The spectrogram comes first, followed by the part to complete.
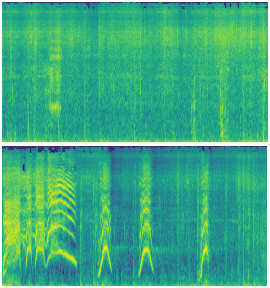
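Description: A mountain bike rattles and clatters over rocks and dry leaves on a steep rocky descent. About halfway through, a rider's voice gives one long shout, then three short shouts about a second apart.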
